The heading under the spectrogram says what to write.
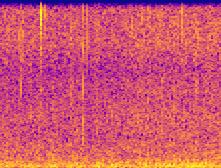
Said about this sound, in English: I'm standing out in a hailstorm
